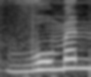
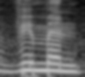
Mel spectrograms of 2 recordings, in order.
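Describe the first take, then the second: First: The first vowel sounds like 'woo'. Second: The first vowel sounds like 'wih'. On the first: The speaker calls it wrong. "वुमेन नहीं पढ़ेंगे" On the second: The speaker calls it right. "विमेन पढ़ेंगे"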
